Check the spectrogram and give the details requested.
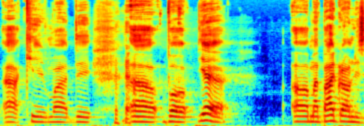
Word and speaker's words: Akinmade: Because people would say Akinmade, and I'm like, nah, it's not 3 syllables, it's 4. It's like Akinmade.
